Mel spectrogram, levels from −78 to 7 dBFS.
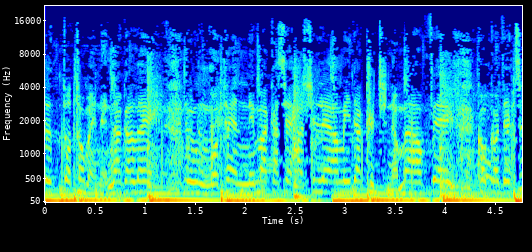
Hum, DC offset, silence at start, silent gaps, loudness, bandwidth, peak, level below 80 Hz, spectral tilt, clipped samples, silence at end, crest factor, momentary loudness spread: none; under 0.1%; 0 s; none; -20 LUFS; 17 kHz; -4 dBFS; -20 dBFS; -4.5 dB/octave; under 0.1%; 0 s; 14 dB; 3 LU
